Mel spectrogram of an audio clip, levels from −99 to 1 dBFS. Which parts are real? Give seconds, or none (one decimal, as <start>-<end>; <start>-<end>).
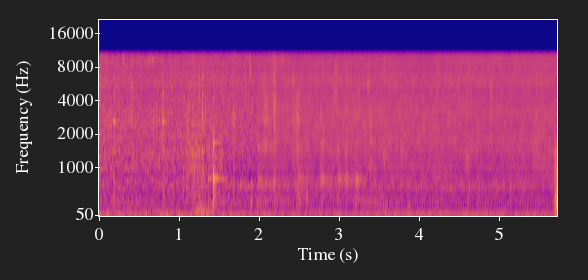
0.0-2.0

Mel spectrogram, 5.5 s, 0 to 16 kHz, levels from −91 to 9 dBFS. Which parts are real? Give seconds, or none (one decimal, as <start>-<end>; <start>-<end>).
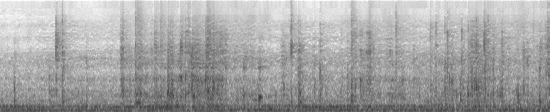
0.0-0.7; 2.7-3.7; 4.2-5.5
